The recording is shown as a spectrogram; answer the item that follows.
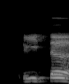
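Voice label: "liter", Malay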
